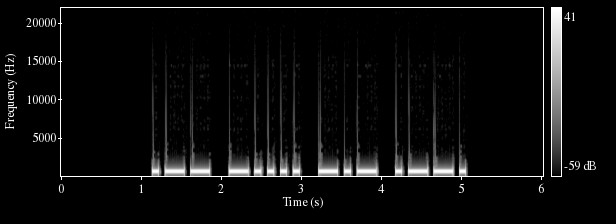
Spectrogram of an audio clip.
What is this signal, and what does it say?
Morse code, heard as a keyed tone, about 15 wpm, 700 Hz. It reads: W6KP
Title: USA Call Signs - 4 Characters - 3x Character Spacing - 15wpm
